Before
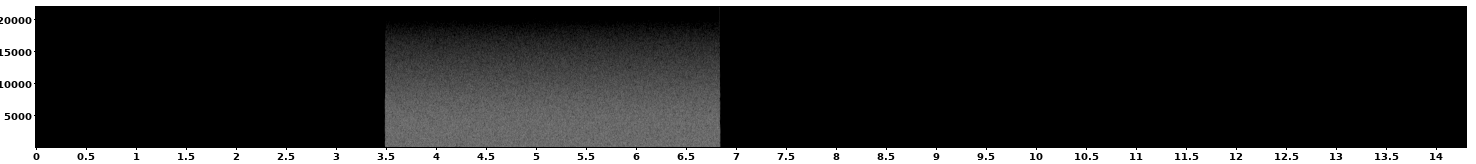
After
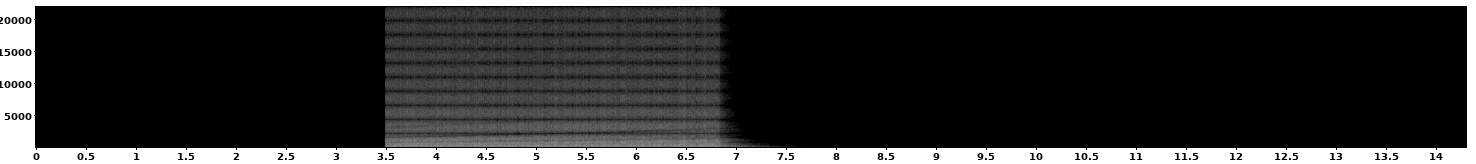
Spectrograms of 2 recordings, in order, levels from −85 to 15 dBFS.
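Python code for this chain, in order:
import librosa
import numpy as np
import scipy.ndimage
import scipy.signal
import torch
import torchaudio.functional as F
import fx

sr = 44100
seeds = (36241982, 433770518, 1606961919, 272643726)

y = fx.sample_hold(x, sr, seeds[0], rate_hz=2200.0, jitter_pct=0)
y = fx.room_shoebox(y, sr, seeds[1], volume_m3=120.0, walls='mixed', distance_m=0.38)
y = fx.notch_cascade(y, sr, direction='rising', hz=0.28)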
